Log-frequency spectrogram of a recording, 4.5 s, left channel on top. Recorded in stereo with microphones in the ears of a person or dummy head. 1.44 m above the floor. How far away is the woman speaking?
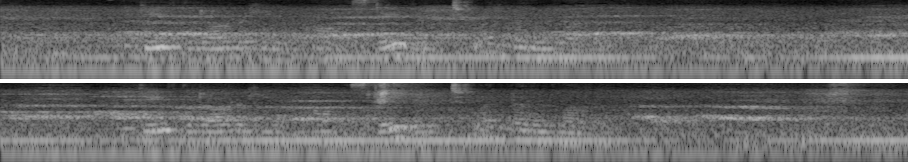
About 5 m.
